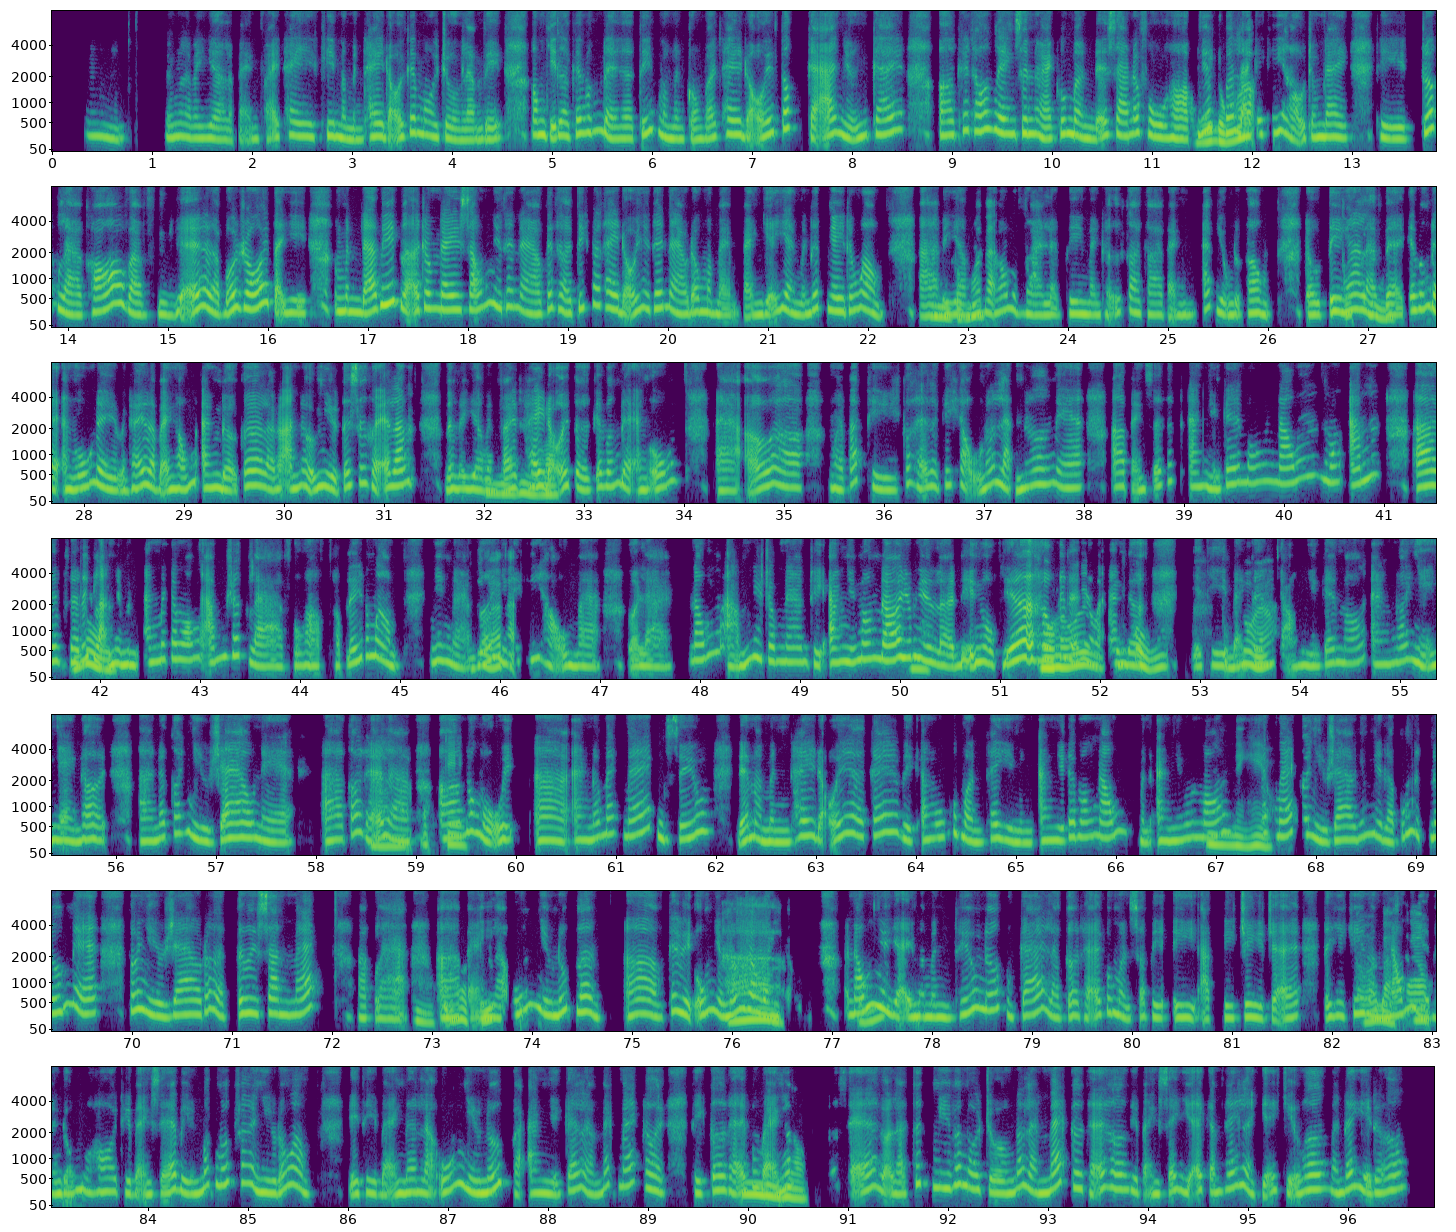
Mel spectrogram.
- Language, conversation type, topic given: Vietnamese, advice, Làm sao để thích nghi khi thời tiết thay đổi mạnh?
- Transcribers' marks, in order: tapping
